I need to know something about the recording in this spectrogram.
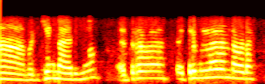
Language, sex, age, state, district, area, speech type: Malayalam, female, 45-60, Kerala, Idukki, rural, conversation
